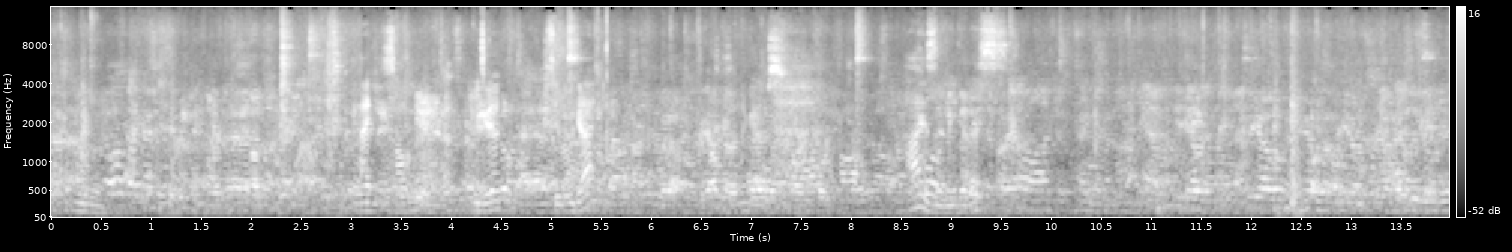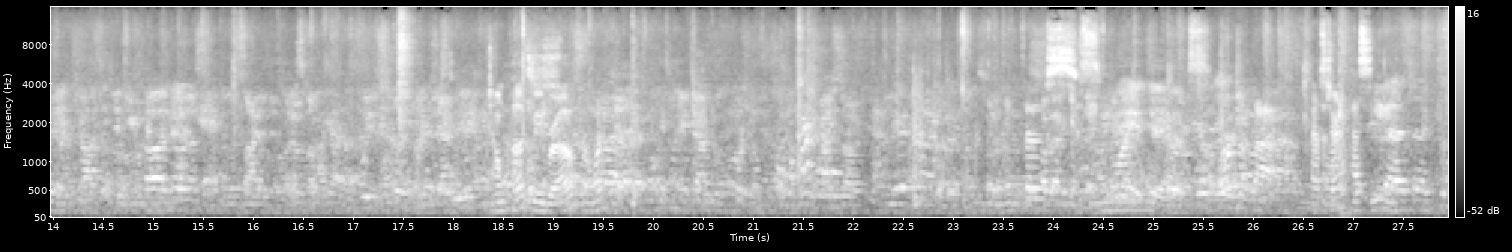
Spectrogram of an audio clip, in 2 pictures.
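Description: Cards tap and slide onto a table.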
